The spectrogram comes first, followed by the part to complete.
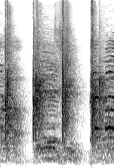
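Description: A group of women singing together while clapping their hands in time, nearly two claps a second.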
